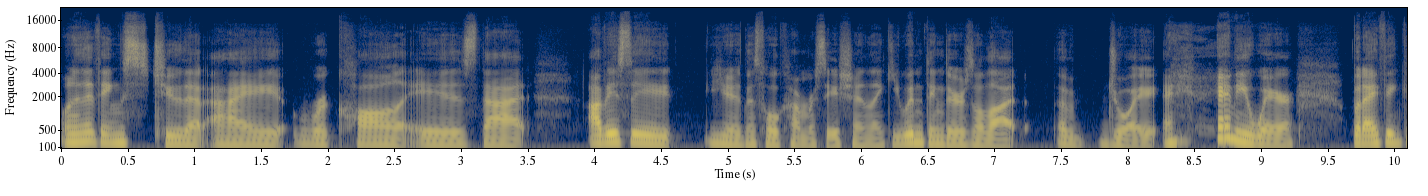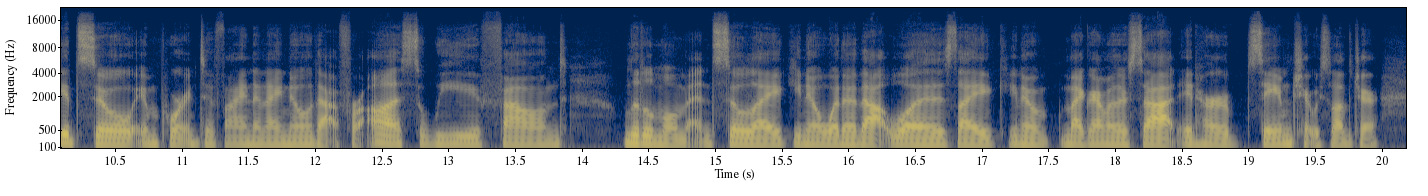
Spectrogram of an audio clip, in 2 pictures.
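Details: Adult woman speaking; normal speech.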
